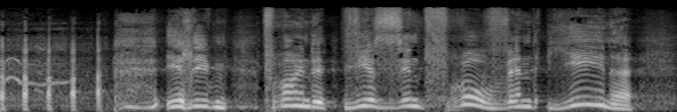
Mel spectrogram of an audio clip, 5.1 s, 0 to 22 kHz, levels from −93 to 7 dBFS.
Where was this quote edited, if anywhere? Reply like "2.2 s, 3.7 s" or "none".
2.5 s, 3.2 s, 4.0 s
